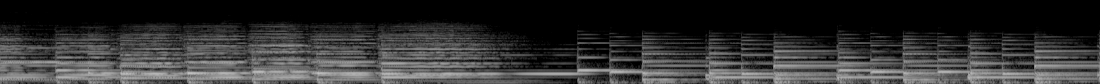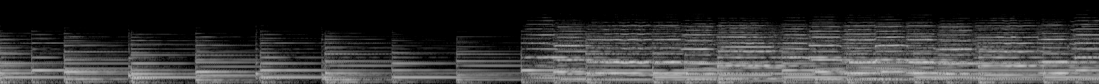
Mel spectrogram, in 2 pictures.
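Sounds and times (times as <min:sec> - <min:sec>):
solo piano melody: 0:00.0 - 0:21.9.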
